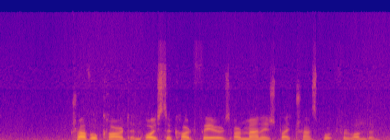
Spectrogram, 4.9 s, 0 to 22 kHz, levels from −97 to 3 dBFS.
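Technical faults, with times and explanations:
No technical faults detected; the only background is the room's own noise, sitting about 19 dB below the speech.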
